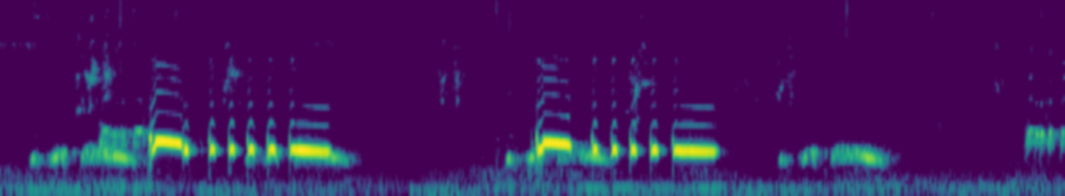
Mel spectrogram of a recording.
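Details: Zebra dove of the Bangkok type in full song, meant to stimulate young males: two phrases, each a sliding upward coo followed by five staccato beats and a long even final coo, separated by low soft cooing.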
